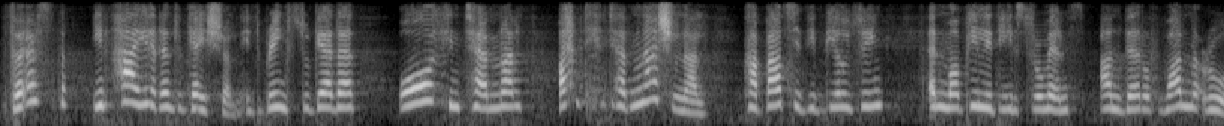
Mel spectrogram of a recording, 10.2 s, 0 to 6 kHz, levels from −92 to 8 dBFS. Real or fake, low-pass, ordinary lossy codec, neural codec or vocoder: fake; 5.4 kHz; none; codec, 16 kHz in and 24 kHz out, 0.6 kbps, FocalCodec, streaming, 4096 codes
